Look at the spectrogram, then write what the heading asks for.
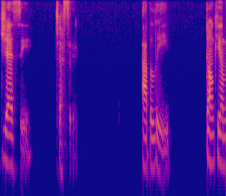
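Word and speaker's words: Gyasi: I believe that her last name is pronounced Jessie.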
